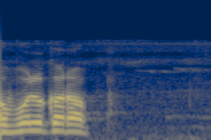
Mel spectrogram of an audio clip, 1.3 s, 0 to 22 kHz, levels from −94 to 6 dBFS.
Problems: constant background noise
